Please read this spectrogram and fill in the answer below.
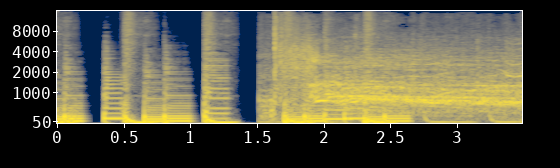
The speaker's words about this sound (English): once again, for making that sweet Does It Slap intro.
